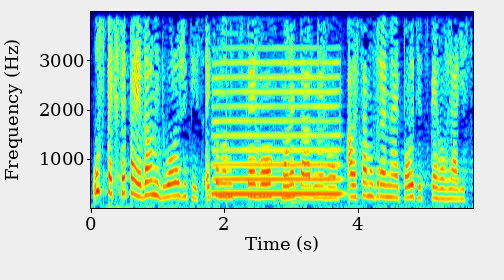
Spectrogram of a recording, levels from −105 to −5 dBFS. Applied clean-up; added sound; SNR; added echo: none; Wind instrument, woodwind instrument; 3 dB; none.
